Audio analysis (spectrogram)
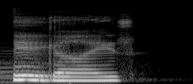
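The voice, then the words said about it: Cartoonish character voice. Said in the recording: “That was my Eeyore impersonation... It didn't sound like Eeyore... It sounded like a character... my frat boy voice... it kind of sounds like Homer Simpson.”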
